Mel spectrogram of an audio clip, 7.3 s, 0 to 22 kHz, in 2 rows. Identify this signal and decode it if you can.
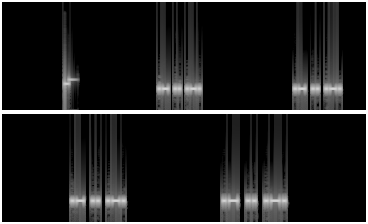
Morse code, heard as a keyed tone, about 55 wpm, 700 Hz. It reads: AIR AIR AIR AIR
